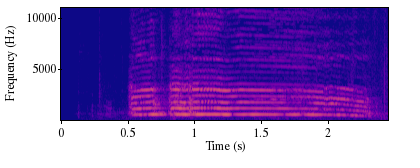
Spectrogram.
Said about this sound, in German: Seit dem Sommer hält er spezielle Hühner in einem separaten Stall.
